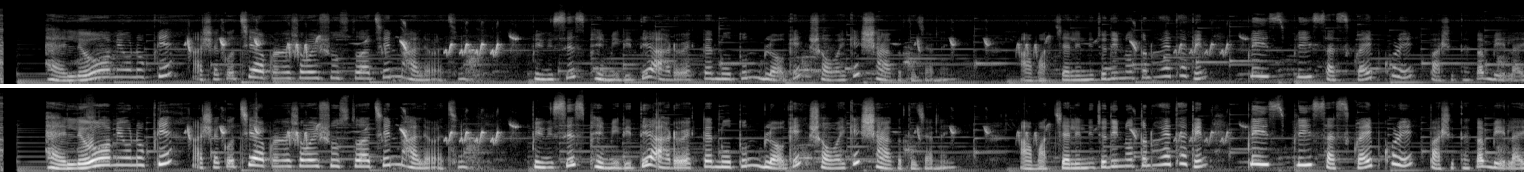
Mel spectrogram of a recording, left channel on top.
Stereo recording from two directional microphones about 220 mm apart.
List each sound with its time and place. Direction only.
0.4 s speech: 35° right (ahead or behind)
4.6 s bird: centre (ahead or behind)
5.3 s speech: 35° right (ahead or behind)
